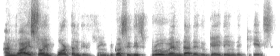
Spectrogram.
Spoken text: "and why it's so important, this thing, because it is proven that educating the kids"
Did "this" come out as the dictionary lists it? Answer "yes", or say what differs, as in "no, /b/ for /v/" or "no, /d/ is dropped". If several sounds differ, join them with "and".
no, /s/ is dropped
